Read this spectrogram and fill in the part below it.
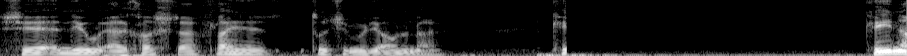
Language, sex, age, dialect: Faroese, male, 61+, Suðuroy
